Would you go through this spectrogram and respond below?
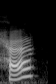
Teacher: huruf ha huruf yang keluar dari tengah tenggorokan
